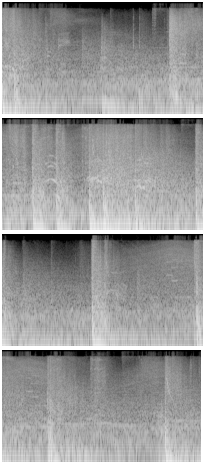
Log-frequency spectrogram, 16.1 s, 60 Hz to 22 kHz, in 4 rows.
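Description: Gunfire in the Mass Effect 2 video game, repeated sharp shots and booming blasts in irregular bursts over a dense battle din, with voices heard briefly between them.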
